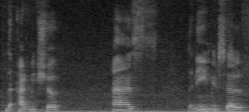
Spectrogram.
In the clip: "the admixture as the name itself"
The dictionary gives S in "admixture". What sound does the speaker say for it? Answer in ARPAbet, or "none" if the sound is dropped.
none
